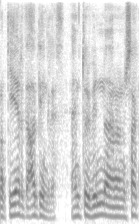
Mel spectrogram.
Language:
Icelandic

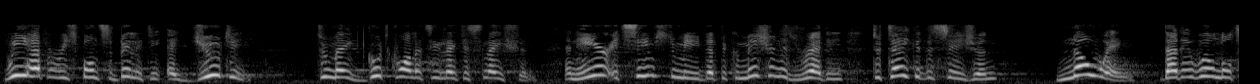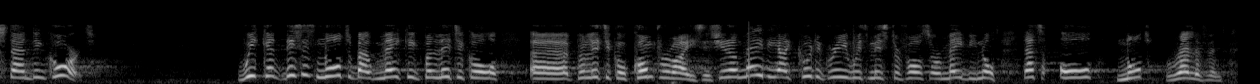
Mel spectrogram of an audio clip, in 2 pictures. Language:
English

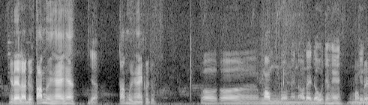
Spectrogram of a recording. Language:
Vietnamese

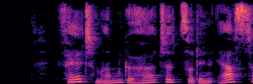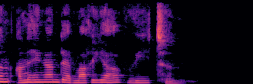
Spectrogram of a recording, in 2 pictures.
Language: German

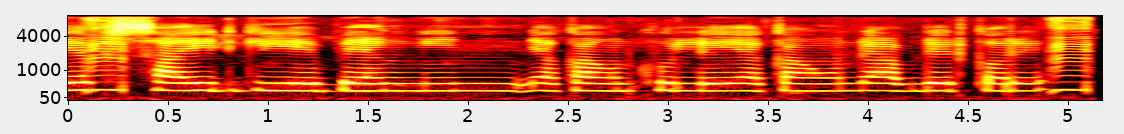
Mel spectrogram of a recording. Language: Bangla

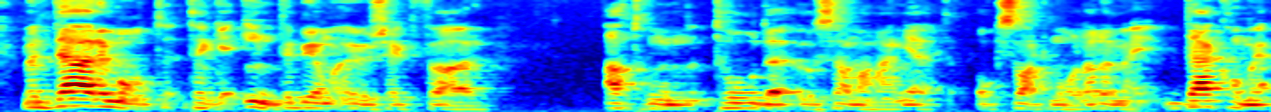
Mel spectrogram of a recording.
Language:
Swedish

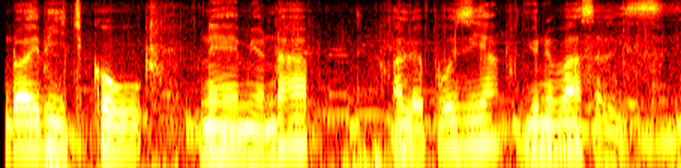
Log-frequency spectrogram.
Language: Kalenjin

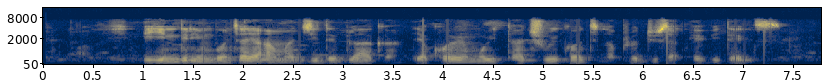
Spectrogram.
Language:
Kinyarwanda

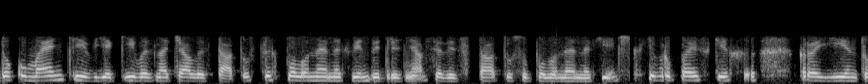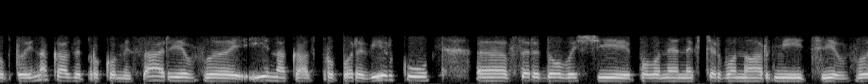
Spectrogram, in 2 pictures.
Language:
Ukrainian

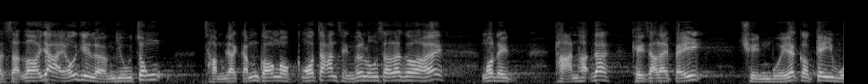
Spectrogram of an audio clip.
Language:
Cantonese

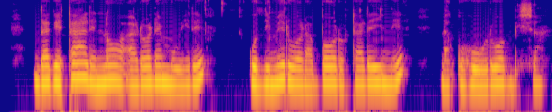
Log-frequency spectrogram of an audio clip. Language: Kikuyu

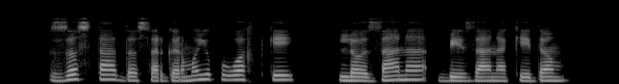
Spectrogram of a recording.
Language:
Pashto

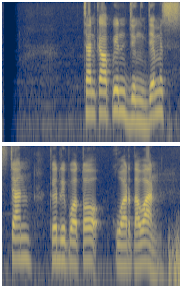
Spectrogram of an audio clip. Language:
Sundanese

